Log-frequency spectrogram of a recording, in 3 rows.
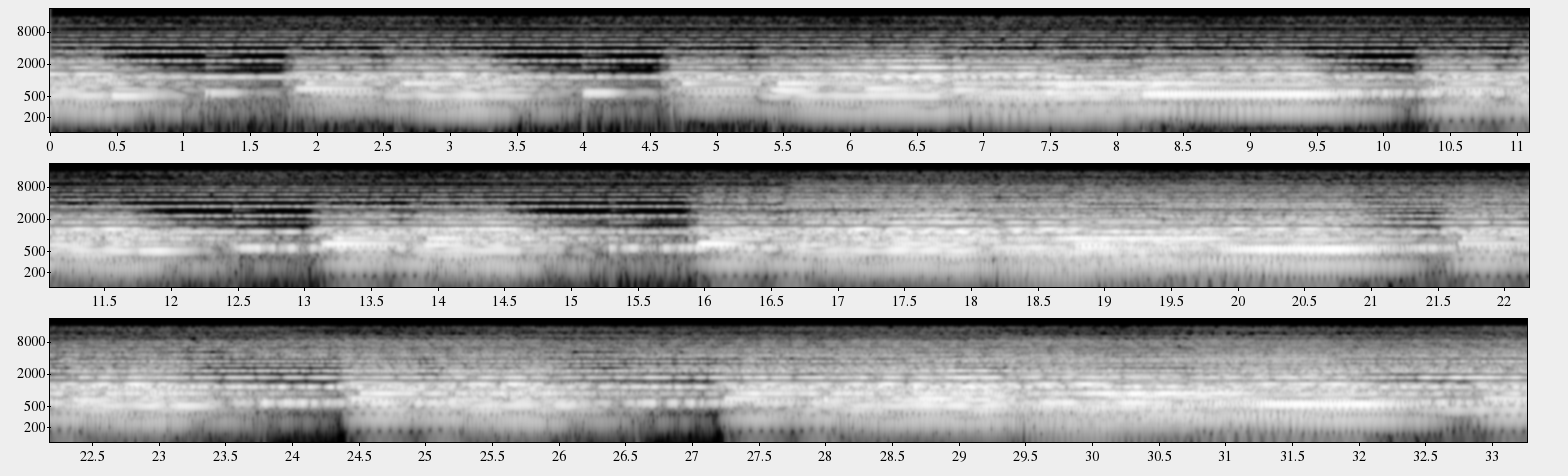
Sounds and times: Music: 0.0s - 33.2s.

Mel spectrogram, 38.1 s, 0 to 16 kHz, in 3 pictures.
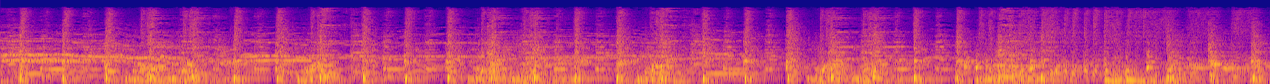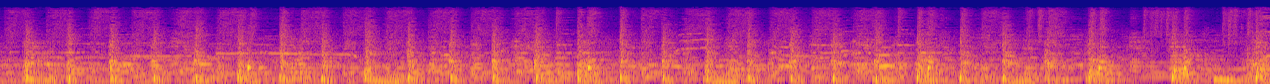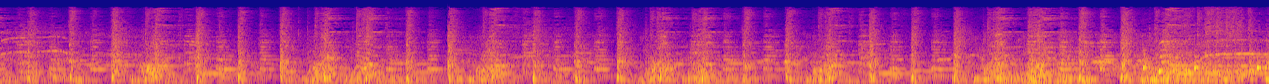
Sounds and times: Maraca: 0.0s - 38.0s.

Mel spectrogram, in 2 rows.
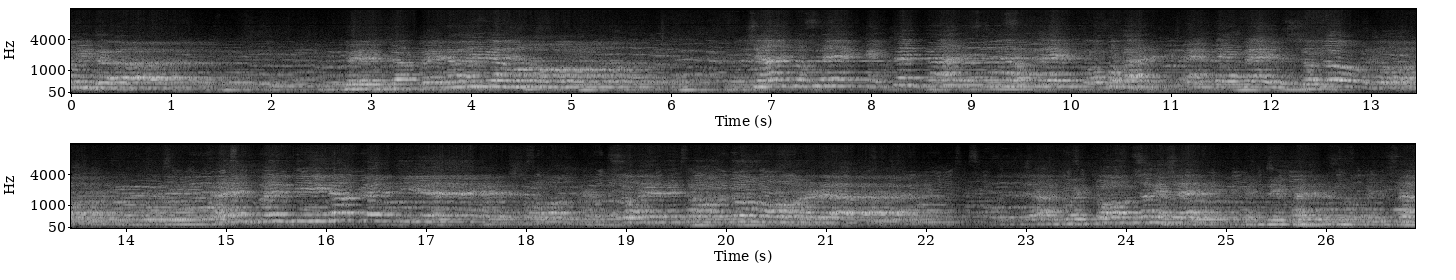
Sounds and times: Male singing: 0.0s - 1.4s, 2.7s - 5.9s, 6.7s - 14.0s, 14.8s - 22.3s, 22.9s - 26.8s
Music: 0.0s - 26.8s
Speech: 16.5s - 26.8s.

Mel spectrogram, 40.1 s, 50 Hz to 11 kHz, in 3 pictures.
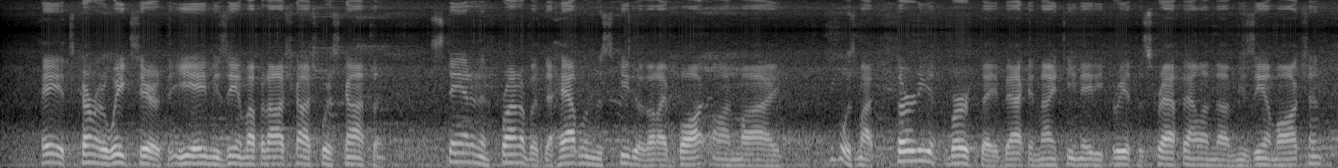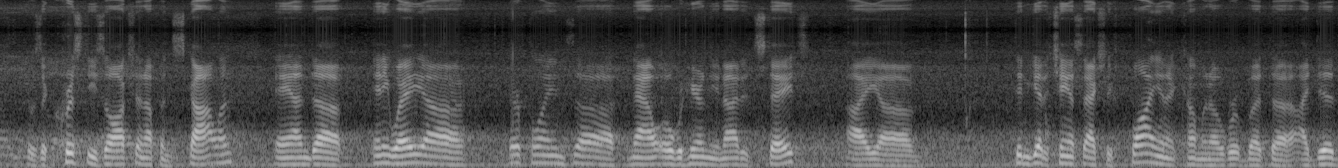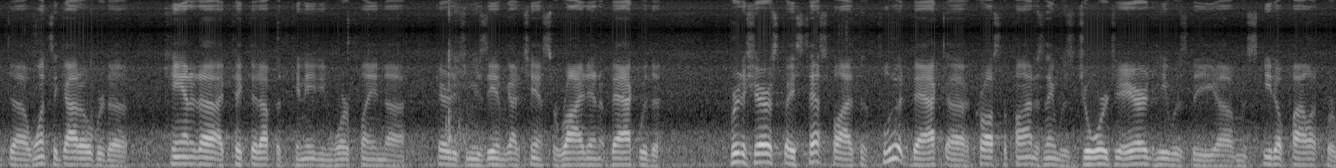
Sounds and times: Speech: 0.4s - 22.6s, 23.5s - 33.4s, 34.1s - 40.1s.

